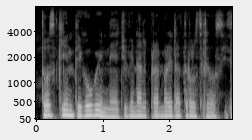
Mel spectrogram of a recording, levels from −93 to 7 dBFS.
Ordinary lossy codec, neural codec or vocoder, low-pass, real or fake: none; none; none; real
